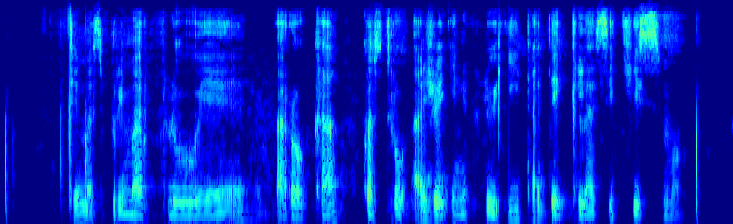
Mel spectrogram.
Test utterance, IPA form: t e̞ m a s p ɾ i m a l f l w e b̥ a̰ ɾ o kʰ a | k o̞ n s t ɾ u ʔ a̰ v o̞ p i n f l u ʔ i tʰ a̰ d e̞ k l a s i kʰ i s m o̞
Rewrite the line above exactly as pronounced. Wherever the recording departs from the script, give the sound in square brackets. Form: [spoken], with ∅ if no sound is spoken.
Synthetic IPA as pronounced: t e̞ m a s p ɾ i m a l f l [u] e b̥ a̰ ɾ o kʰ a | k o̞ n s t ɾ u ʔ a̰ [ʒ] o̞ [ʔ] i n f l u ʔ i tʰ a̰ d e̞ k l a s i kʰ i s m o̞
